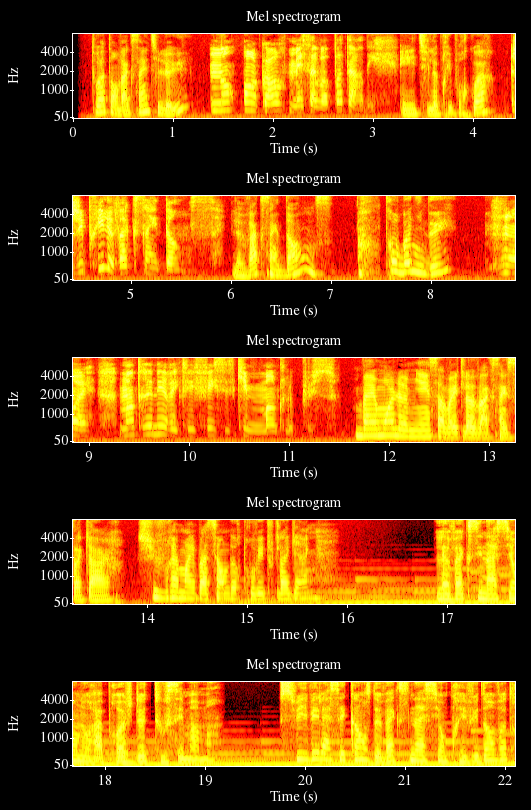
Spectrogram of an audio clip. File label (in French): premiere voix feminine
